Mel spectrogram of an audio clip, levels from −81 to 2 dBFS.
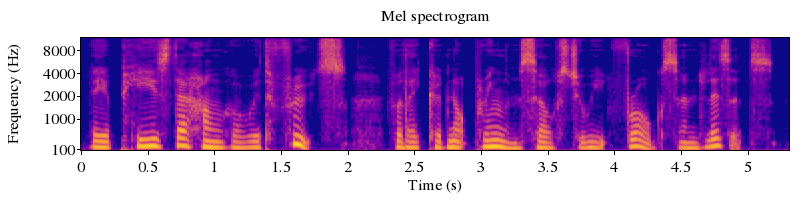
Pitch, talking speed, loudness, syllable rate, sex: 175 Hz, 190 wpm, -17 LUFS, 4.8 syllables/s, female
